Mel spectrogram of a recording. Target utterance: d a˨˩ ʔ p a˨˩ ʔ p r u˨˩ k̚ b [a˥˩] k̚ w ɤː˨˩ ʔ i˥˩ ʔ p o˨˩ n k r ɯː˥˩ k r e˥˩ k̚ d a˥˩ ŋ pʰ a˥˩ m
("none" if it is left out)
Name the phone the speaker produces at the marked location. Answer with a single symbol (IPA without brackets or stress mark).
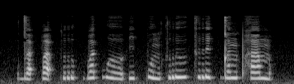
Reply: a˥˩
